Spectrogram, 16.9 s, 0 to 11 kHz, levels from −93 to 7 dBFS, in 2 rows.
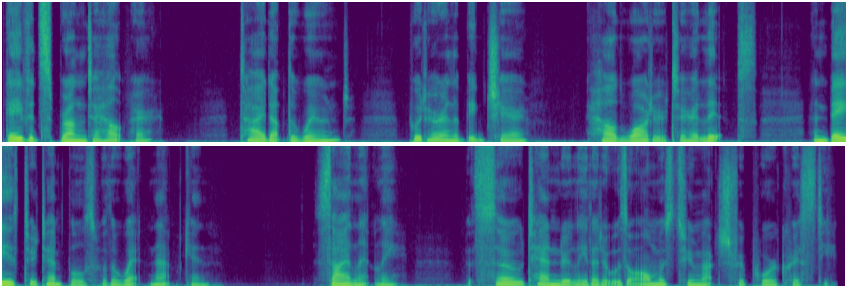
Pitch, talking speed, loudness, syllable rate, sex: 170 Hz, 145 wpm, -21 LUFS, 4.1 syllables/s, female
